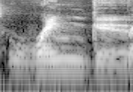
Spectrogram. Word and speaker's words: Ringu: Corpse Party is contemporaneous with Kuon and Ringu. That's how you pronounce it, right? In the original? – I believe so, Japanese. – Yes. – Ringu.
